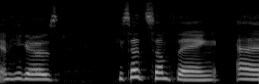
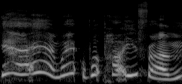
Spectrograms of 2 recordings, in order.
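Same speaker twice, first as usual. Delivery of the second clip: very high-pitched put-on British accent; 10 semitones higher than usual. Retelling chatting with a man's buddy, the speaker answers in a fake British accent. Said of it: "I started talking to him in my British accent".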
